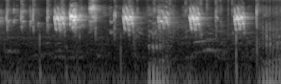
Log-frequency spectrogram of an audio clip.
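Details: Budgerigars in Larkana, Sindh, give short, harsh chirping squawks, about six loud bursts, each roughly half a second apart, separated by brief quiet gaps and soft low thumps.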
